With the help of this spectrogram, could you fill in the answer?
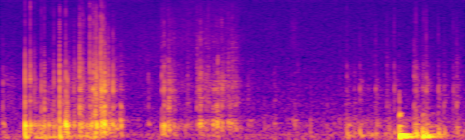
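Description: Long decorated nails tap and scratch the textured front of a small, hollow, mauve croc-embossed leather top-handle handbag with gold hardware, held up in the air. A dense run of dry, crisp taps and rasping scratches gives way to softer, scattered scraping, then a sudden louder, low, hollow knock near the end.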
